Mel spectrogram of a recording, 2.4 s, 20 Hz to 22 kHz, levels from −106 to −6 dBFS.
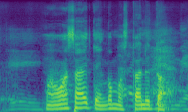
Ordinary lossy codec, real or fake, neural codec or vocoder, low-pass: none; fake; vocoder, 44.1 kHz, 128 mel bands, Pupu-Vocoder; none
